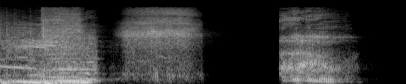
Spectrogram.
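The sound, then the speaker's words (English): Nasal inhalations close out a music track: three breathy, hissing intakes separated by short gaps, the first overlapping the last of the music and the final one following a brief silence. “And it ends with some nasal inhalation.”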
